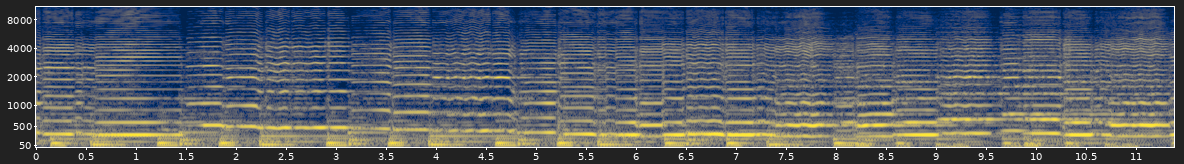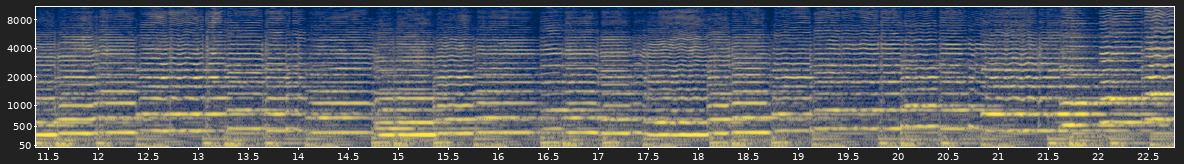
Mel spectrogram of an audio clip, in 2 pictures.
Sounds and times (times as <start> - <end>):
Violin, fiddle: 0.0 - 22.7.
